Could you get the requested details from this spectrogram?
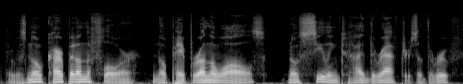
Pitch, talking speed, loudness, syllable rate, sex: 90 Hz, 270 wpm, -19 LUFS, 6.2 syllables/s, male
